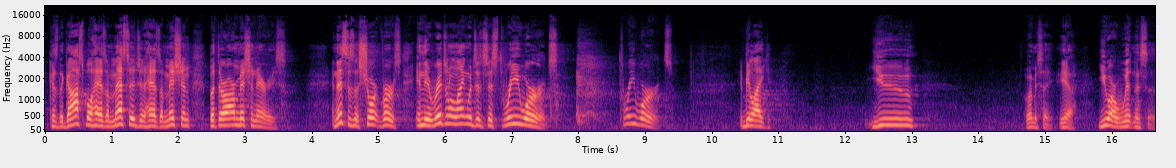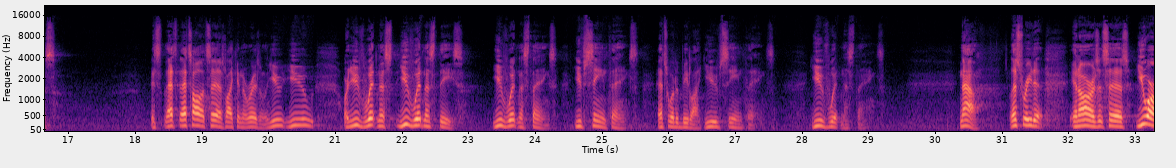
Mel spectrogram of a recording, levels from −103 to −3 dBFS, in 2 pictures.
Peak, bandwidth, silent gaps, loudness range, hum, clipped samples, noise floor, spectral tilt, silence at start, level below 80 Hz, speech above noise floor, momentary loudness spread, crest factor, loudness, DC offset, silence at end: -4 dBFS; 13.5 kHz; none; 11 LU; none; under 0.1%; -68 dBFS; -5.5 dB/octave; 0.05 s; -76 dBFS; 40 dB; 19 LU; 24 dB; -28 LUFS; under 0.1%; 0 s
